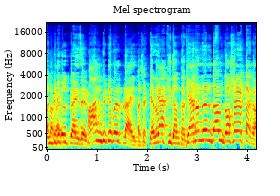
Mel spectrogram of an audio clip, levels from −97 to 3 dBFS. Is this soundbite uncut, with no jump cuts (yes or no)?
yes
